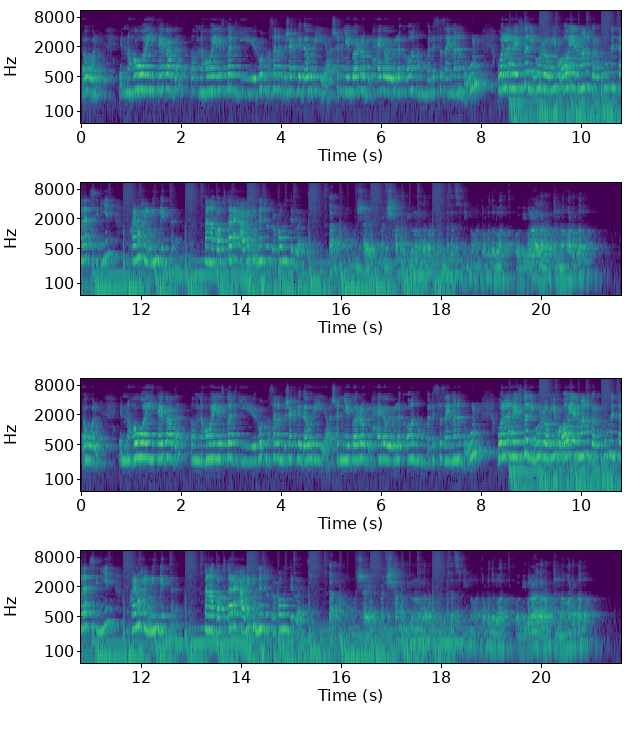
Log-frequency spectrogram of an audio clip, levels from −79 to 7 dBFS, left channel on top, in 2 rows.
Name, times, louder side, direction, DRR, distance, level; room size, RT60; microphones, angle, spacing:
voice 1, 0.0-12.8 13.3-15.2, right 2 dB, 75° right, -2 dB, 3.8 m, -26 dB
Bass guitar, 8.5-18.4, right 1 dB, 15° right, 1.9 m, -35 dB
voice 2, 15.7-20.9, equal, 60° right, -2 dB, 5.6 m, -32 dB
16.5 x 15.0 x 4.0 m, 0.95 s
head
